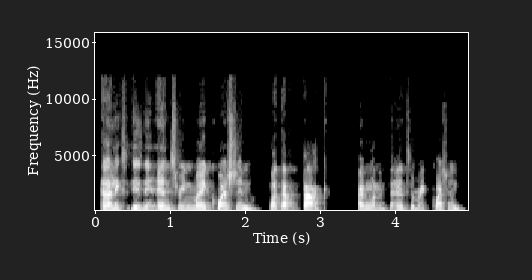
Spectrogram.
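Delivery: high, whiny mock complaint; whiny student voice. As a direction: whine like an impatient student. Mocking students complaining to support.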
